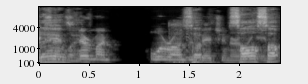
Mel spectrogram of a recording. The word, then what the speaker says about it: Ullr: So, the normal pronunciation is Ullr. The R is quick at the end, and there's a heavy accent on the U.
